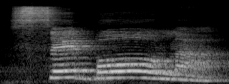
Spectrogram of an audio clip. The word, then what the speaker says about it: cebola: Cebola. Cebola é escrito com C. Observe, C é C. Já tem o som do S, não precisa do cedilha.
